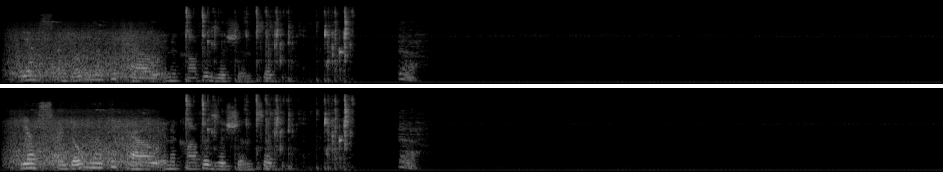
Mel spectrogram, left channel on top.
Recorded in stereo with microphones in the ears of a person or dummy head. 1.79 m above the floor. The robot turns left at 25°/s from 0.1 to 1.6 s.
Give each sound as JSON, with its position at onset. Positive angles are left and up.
{"t": 0.2, "sound": "a woman speaking", "azimuth_deg": -90, "distance_m": 0.7}
{"t": 1.9, "sound": "dripping", "side_deg": 5, "distance_m": 0.8}
{"t": 4.0, "sound": "a gasp", "side_deg": 10, "distance_m": 1.4}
